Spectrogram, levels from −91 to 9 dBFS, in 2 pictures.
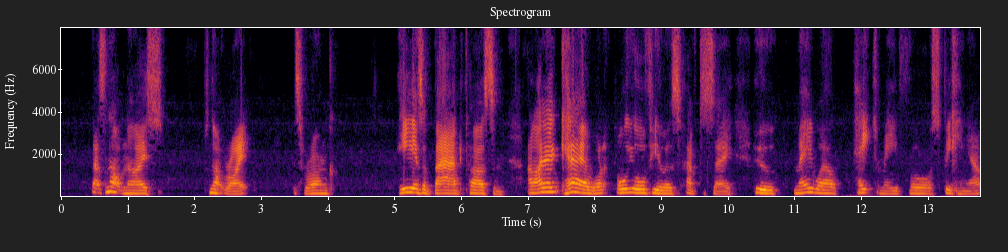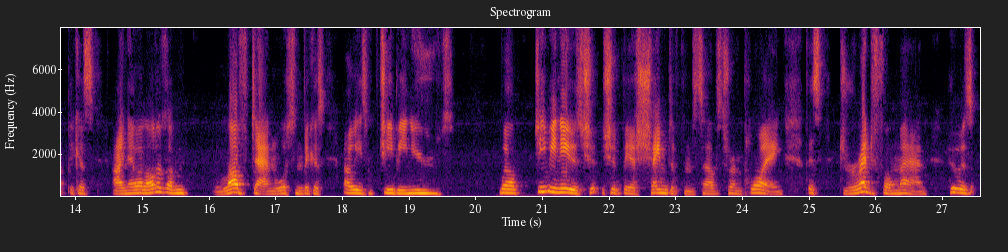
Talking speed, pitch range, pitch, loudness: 135 wpm, 140-170 Hz, 150 Hz, -18 LUFS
